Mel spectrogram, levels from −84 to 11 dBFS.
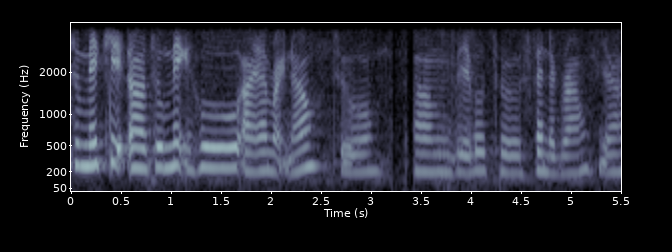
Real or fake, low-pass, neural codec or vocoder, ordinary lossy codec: real; 3.6 kHz; none; none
